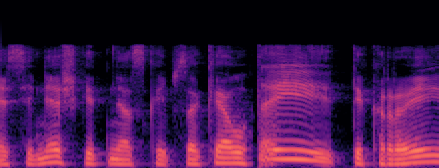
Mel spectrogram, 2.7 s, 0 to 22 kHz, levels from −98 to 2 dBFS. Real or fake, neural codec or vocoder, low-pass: real; none; 7.2 kHz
